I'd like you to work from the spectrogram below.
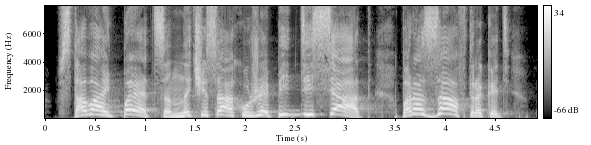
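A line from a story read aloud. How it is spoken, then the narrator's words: Cat shouting. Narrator (Russian): прокричал кот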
